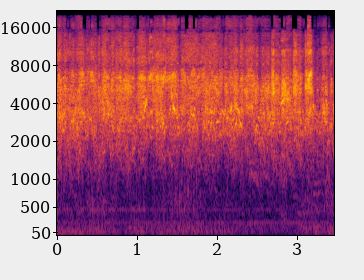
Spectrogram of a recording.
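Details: Budgerigars in an aviary colony chirping together: dense, continuous high chatter of overlapping twittering notes and squeaks, steady throughout with no pauses.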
